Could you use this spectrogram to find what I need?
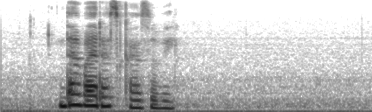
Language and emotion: Russian, neutral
